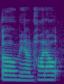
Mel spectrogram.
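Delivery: normal talking voice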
